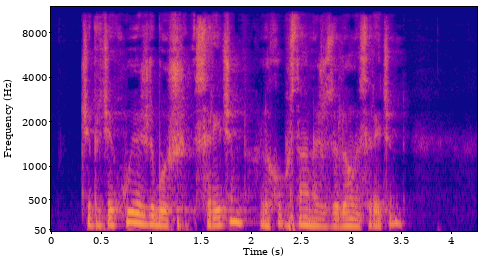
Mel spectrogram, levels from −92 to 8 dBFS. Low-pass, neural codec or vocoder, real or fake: 10.8 kHz; vocoder, 44.1 kHz, 128 mel bands, Pupu-Vocoder; fake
